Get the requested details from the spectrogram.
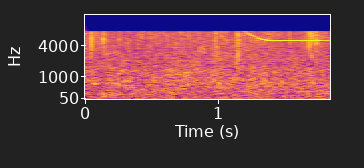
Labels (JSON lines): {"label": "biophony, dolphin", "recorder": "SoundTrap 500"}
